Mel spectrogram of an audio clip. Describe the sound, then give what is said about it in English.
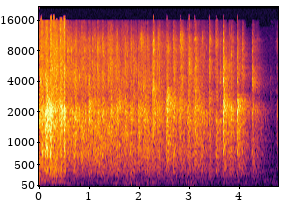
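A crowd claps together in dense, steady applause, given as a hand clap of praise to God, that starts loud and gradually thins and fades toward the end, with no voices over it. “Give God a hand clap.”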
